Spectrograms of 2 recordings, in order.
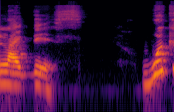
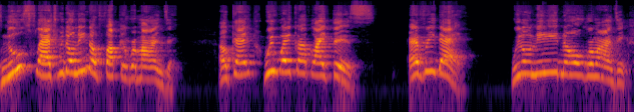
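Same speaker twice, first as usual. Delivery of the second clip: higher and louder, defiant; defiant outburst; 7 semitones higher, 4 dB louder than usual. Real, not acted. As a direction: throw it back in their faces. Defiant message to racists.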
